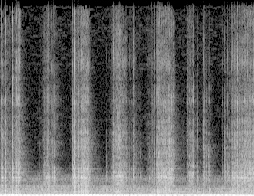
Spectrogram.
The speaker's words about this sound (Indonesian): Dan di saat yang bersamaan pun gue denger ada suara kasur gue dicakar-cakar dari belakang kepala gue.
